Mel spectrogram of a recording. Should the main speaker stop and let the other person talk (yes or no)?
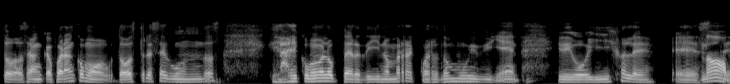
yes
